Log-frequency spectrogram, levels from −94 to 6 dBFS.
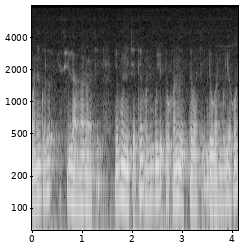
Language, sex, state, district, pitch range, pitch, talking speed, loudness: Bengali, male, West Bengal, Malda, 105-125 Hz, 115 Hz, 230 wpm, -16 LUFS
